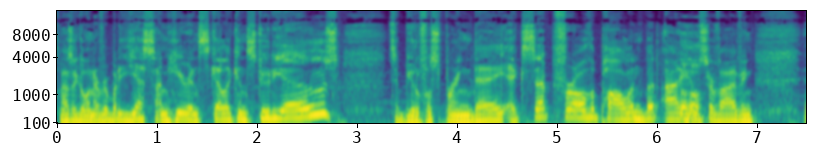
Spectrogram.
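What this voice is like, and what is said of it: Nasal, congested voice. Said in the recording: “I sound a little nasally ... I haven't been able to use my nose in like 3 or 4 days.”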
